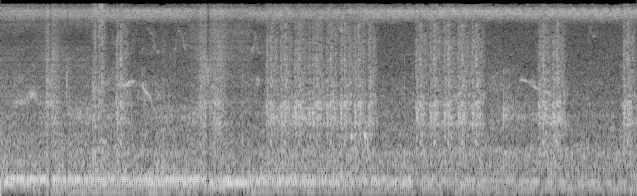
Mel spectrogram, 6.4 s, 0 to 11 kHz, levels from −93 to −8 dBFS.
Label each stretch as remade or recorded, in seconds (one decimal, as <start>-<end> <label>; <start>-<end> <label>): 0.0-0.9 remade; 0.9-1.9 recorded; 1.9-2.5 remade; 2.5-6.4 recorded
